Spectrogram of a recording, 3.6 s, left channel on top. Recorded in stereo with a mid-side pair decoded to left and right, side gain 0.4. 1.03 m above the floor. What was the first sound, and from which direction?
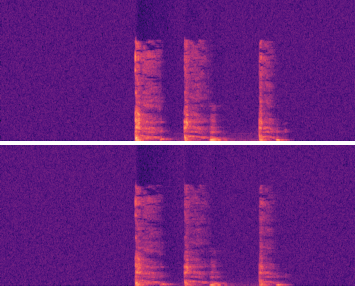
A cough, 60° left.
